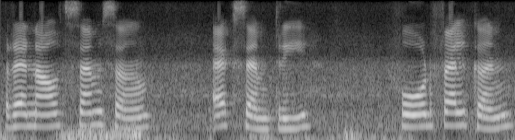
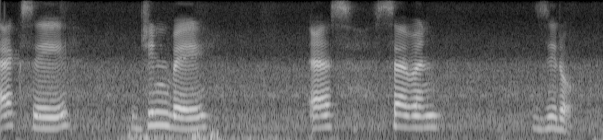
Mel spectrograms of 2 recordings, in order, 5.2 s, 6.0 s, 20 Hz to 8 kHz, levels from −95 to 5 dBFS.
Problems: constant background noise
